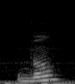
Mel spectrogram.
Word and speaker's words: bon: So instead of bonjour, bon, pronounced bon, because it's the masculine version of the adjective bon, which means good.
